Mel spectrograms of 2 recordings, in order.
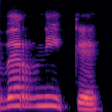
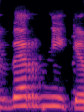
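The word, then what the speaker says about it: Wernicke: En el cerebro están dos áreas específicas que se llaman área de broca y área de vernique.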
